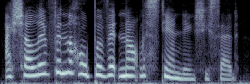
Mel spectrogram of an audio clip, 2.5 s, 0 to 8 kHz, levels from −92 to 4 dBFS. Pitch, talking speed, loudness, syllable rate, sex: 280 Hz, 265 wpm, -16 LUFS, 6.3 syllables/s, female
